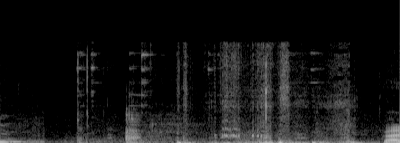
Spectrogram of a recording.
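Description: Faint, indistinct background voices with a few small clicks and knocks, between roll-call answers.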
